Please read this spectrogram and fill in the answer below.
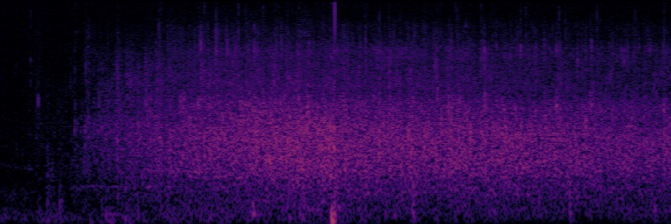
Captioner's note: audience applauding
